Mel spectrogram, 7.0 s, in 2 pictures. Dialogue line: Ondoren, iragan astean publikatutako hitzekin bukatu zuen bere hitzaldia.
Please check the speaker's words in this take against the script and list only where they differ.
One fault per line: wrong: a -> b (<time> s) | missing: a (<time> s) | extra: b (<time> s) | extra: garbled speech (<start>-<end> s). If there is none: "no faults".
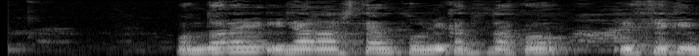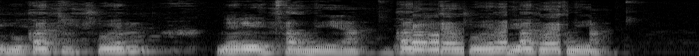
extra: garbled speech (5.5-6.6 s)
